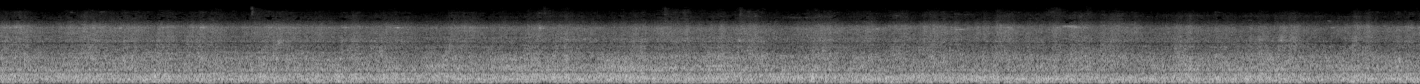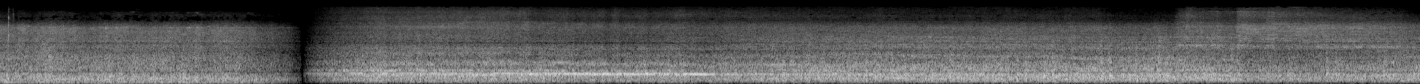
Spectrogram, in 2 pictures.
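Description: Intermodal freight train of pocket wagons carrying semi-trailers passing close by, its wheels running steadily over the rails. About two-thirds of the way through the sound breaks off for a moment and another passing freight train takes over, with a wheel squeal for a few seconds.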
